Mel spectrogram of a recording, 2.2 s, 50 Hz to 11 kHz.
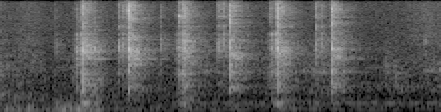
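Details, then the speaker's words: Hampton Bay Littleton 42-inch ceiling fan on medium speed: sharp even ticking/buzzing about four times a second from its loose glass globe; fan was silent before. "and the buzzing you hear it is indeed coming from the globe of course every huggers annoying part"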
